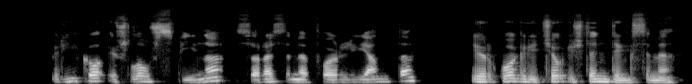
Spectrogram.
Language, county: Lithuanian, Utena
